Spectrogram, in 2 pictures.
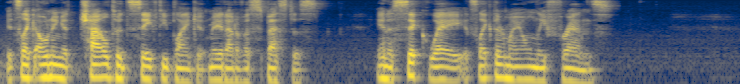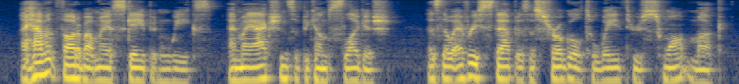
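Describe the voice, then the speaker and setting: A man's voice: medium pitch, steady tone, normal speed, fairly bright tone. Brooding male audiobook narrator. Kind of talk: dramatic audiobook narration, first-person horror story.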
